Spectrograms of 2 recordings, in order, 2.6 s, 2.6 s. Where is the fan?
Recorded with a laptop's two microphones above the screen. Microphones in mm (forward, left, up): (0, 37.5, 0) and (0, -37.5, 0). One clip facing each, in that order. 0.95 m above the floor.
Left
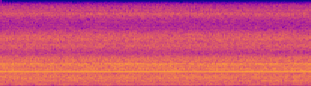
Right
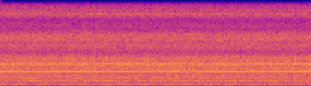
45° left (ahead or behind), 1.6 m.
